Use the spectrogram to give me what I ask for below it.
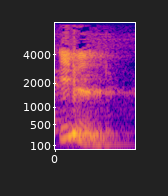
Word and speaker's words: ils: Observação, pessoal, no S a gente não vai pronunciar, tá? Então o som aqui é il, tá bom? Apenas o som do I e do L.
